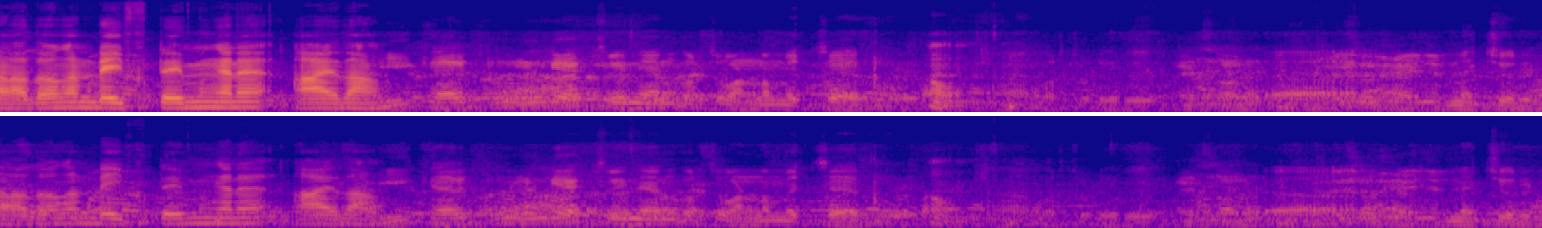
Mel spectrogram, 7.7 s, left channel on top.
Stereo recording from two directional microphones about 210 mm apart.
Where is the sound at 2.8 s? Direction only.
55° right (ahead or behind).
